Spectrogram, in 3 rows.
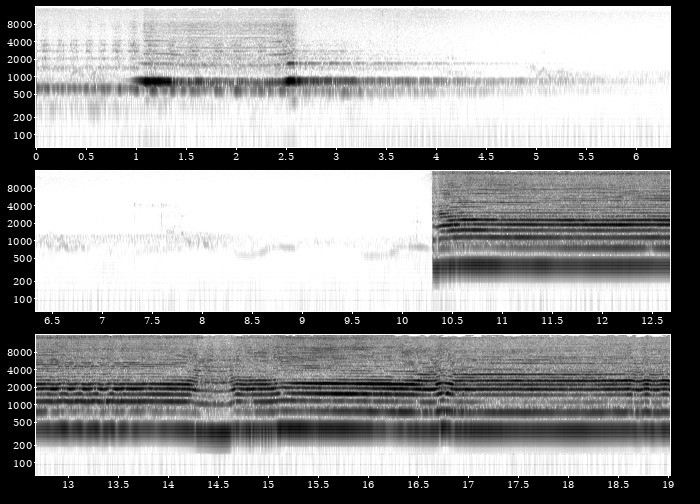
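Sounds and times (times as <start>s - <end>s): wind instrument long note: 0.0s - 4.3s, 10.3s - 19.0s.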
